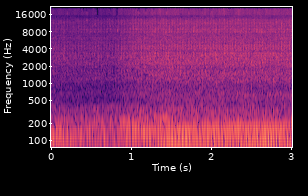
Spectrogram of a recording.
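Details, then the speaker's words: Honda Karisma motorcycle after setting the idle screw to highest rpm, then lowering the throttle: idle climbs and holds a steadier beat of about three firings a second, running smoothly. "Nah ini tinggal dikecilin dulu gasnya guys Oke bisa langsam kembali ya"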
